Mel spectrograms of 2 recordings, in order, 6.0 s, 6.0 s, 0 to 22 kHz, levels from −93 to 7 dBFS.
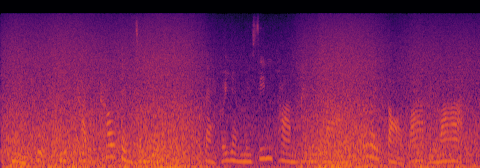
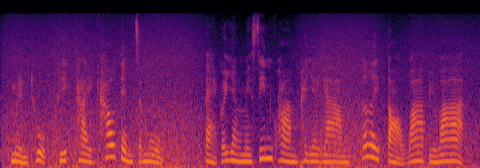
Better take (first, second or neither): second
